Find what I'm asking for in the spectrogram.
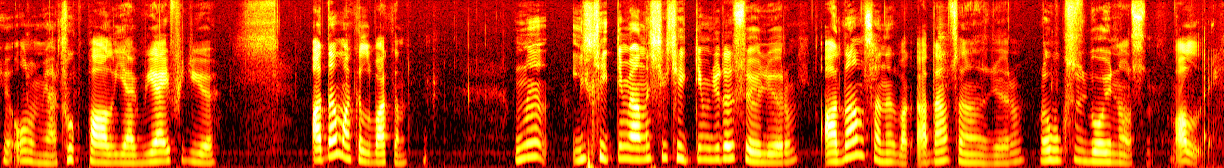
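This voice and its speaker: A woman's voice: medium pitch, moderate pace. A teenage girl, casually commenting over her gameplay in a chatty, grumbling way and talking straight to her viewers. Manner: chatty, grumbling and exasperated, addresses viewers directly. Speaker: gaming video creator.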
